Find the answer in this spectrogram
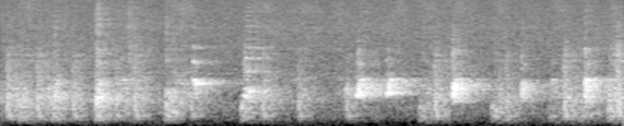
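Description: Dry-erase marker writing on a whiteboard: a string of short, irregular strokes and squeaks as the words are written out.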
